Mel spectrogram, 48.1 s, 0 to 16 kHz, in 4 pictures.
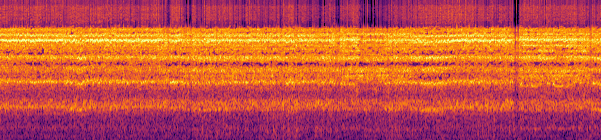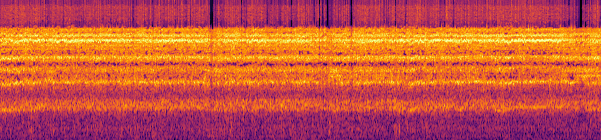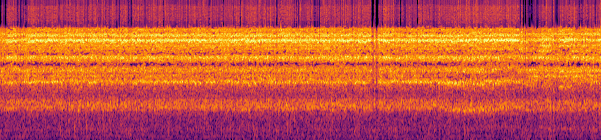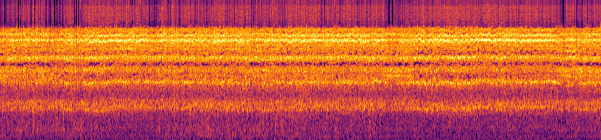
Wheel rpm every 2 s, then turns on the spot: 230, 230, 230, 230, 230, 220, 230, 230, 230, 230, 230, 230, 230, 230, 230, 230, 220, 220, 230, 230, 230, 230, 220, 230.
none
